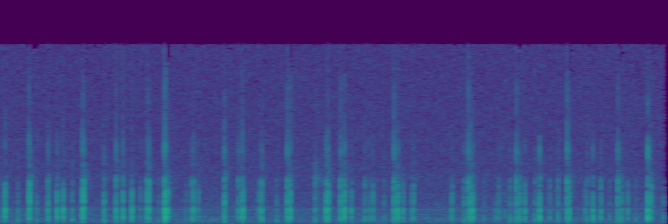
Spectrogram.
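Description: Long nails tap and scratch on the back of a smartphone in a clear pink plastic case filled with liquid glitter and stars. About forty quick, bright, clicky taps come in an irregular rhythm, each dying away almost instantly, with faint scratching between them.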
